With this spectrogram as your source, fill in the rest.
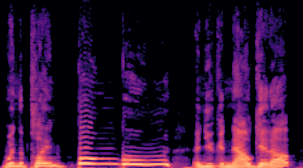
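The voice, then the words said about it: Imitating airplane ding-dong chime. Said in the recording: “your best impression. It's of the ding-dong that happens on a plane. That was really good.”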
